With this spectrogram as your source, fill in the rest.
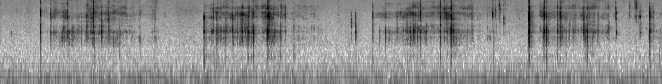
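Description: A small, partly full white plastic hand cream tube is held in both hands close up while fingertips and short nails tap, squeeze and crinkle it. Soft crackling and crinkling run throughout, with sharp, bright clicks and taps scattered across the clip and a few louder snaps standing out near the end.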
